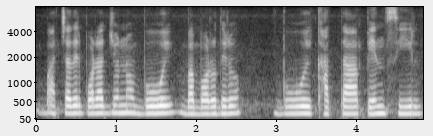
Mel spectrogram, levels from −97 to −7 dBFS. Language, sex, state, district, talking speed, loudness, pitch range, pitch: Bengali, male, Jharkhand, Jamtara, 125 wpm, -17 LUFS, 180-195 Hz, 185 Hz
